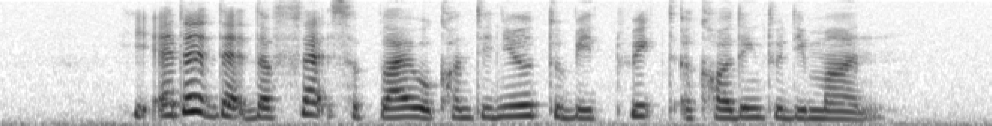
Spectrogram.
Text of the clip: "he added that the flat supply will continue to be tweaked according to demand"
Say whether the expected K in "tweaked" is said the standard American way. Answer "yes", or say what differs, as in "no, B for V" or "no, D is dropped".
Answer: yes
